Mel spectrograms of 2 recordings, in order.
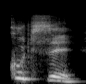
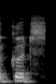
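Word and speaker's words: Coetzee: prière de dire John Kutse. Kutse, c'est un patronyme africain, c'est le O-E se prononce ou comme en néerlandais, comme la guerre des bourgs, etc. Donc, pas de Kotse, de Kutz, de.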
